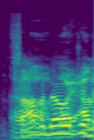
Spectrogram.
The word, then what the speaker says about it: Sábado Gigante: Did I pronounce that right? Yep. Sábado Gigante.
